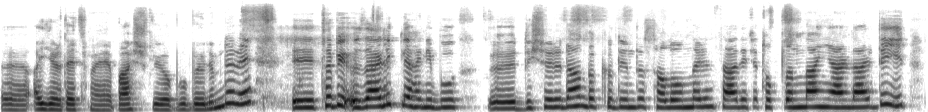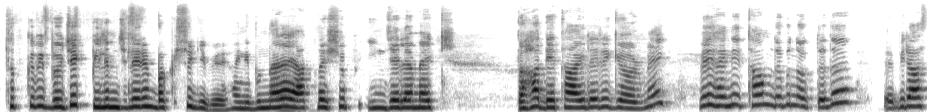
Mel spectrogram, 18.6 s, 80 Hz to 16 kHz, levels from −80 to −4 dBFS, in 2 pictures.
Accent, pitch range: native, 195-275 Hz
